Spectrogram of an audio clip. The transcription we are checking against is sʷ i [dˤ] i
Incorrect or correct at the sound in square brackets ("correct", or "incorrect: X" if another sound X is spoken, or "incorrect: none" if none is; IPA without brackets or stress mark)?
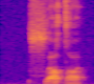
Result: correct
